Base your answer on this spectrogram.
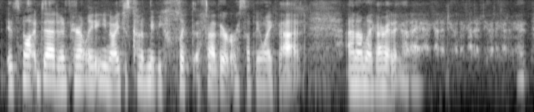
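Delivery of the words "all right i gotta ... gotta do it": rapid whispered self-psyching, trailing into breath; panicked self-talk. Retold or imitated. Hunter psyching herself up to shoot, frantic whisper. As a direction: mutter it fast under your breath. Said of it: "really slow my breath down".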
